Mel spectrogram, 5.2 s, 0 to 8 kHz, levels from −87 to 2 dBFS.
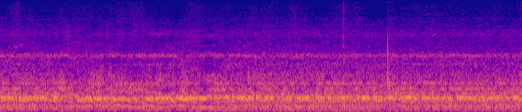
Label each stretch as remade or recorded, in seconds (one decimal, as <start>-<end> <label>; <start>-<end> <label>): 0.0-0.6 recorded; 0.6-2.3 remade; 2.3-5.2 recorded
